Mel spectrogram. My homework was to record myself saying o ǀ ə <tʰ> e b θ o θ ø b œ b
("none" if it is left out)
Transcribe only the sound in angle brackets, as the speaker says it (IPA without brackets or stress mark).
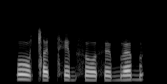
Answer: tʰ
